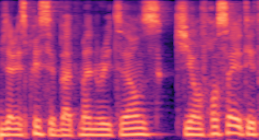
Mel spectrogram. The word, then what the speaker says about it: Riteurnz: mais ça s'écrit R-I-T-E-U-R-N-Z, donc Returns, vraiment.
